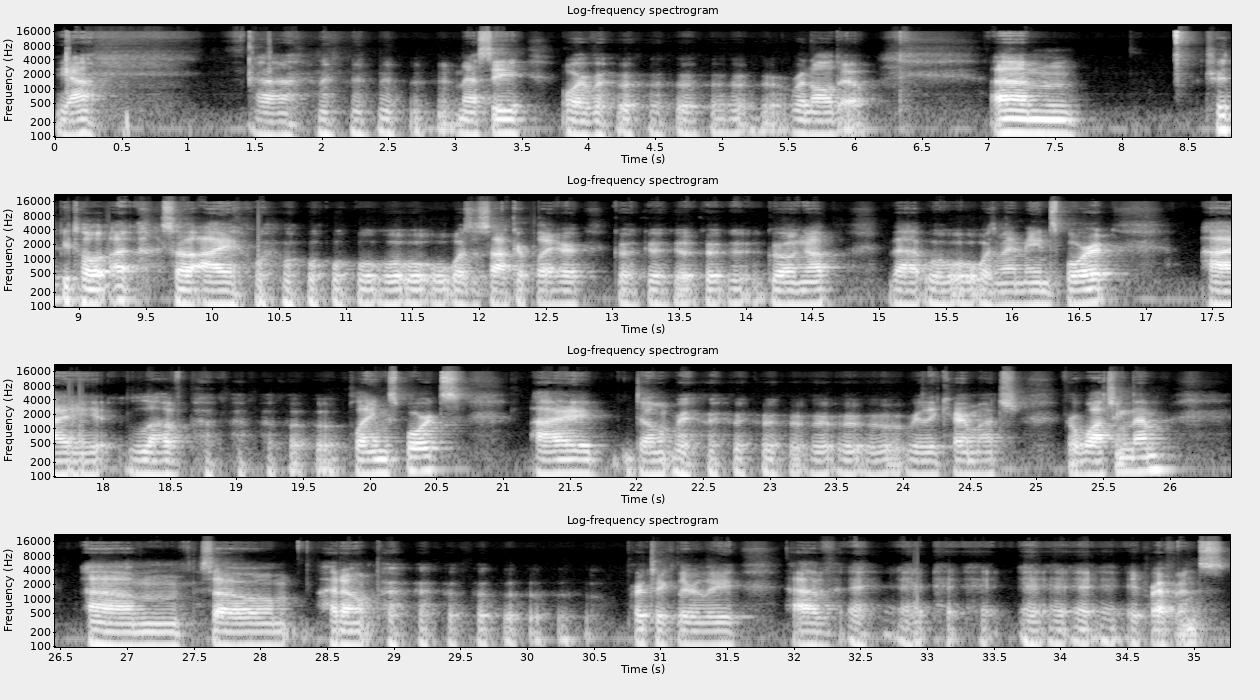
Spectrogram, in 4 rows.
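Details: Adult male speech-language pathologist who has stuttered since age 8, speaking openly in a livestream, with word repetitions: stuttering.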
